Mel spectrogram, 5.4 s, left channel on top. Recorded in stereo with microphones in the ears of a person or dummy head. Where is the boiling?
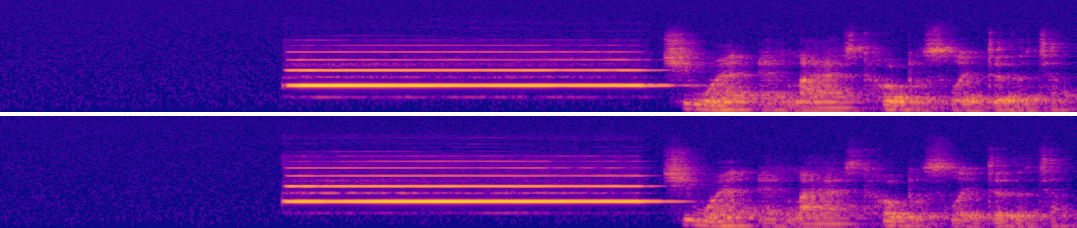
No boiling in this recording.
